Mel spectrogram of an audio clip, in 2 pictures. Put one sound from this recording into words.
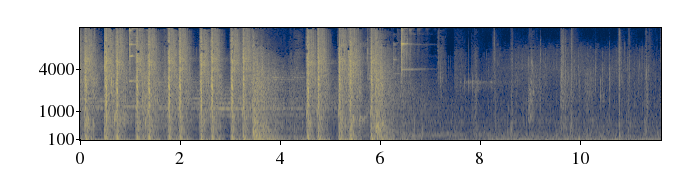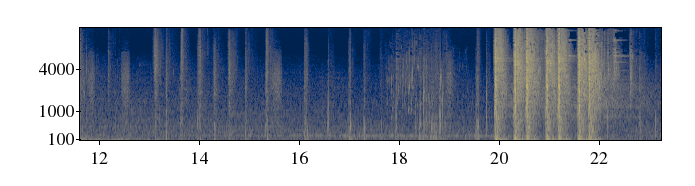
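Sharp game hits and blasts crack in quick bursts.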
